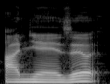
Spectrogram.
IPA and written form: Aɲese (Agnese)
